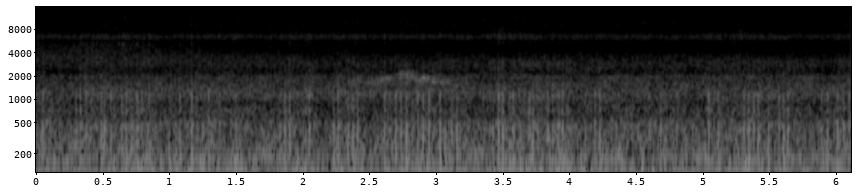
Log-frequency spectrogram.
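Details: A cat purrs close up, a dense, low vibrating drone of quick rhythmic pulses that rises and falls gently with each breath over six seconds, with no other sounds.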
